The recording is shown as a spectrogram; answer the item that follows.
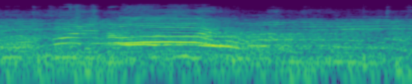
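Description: A spectator's loud, high-pitched yell, held for most of a second and dropping in pitch as it breaks off.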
